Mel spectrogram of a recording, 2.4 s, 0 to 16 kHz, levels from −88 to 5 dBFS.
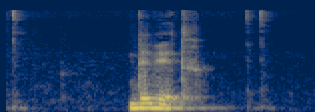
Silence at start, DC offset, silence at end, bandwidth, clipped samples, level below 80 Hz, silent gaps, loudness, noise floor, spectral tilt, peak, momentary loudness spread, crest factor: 0.95 s; under 0.1%; 0.9 s; 11.5 kHz; under 0.1%; -58 dBFS; none; -14 LUFS; -63 dBFS; -8 dB/octave; -2 dBFS; 26 LU; 18 dB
